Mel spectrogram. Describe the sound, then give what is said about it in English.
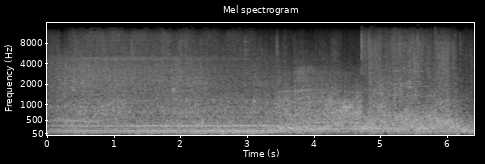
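A loud car engine roars steadily, then gives way to rough, scraping noise as the car brakes, skids and spins round, ending in a heavy crash into a stationary vehicle followed by a burst of crunching impact. “The car puts its brakes on and spins round, then hits a stationary vehicle.”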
